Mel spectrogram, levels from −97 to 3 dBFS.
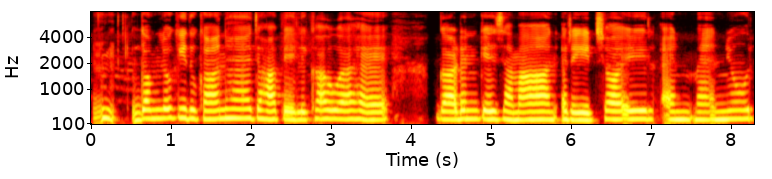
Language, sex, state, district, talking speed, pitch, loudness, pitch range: Hindi, female, Maharashtra, Mumbai Suburban, 125 wpm, 215 Hz, -14 LUFS, 205-225 Hz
